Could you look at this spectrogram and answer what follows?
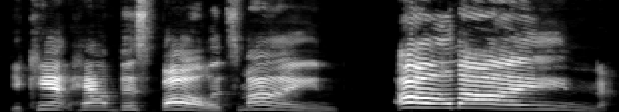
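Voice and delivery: loud, high, slow taunting voice; hammed-up bully hogging the swing, loud and high; greedy bully. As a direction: gloat like a playground bully. Bully in the comic.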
